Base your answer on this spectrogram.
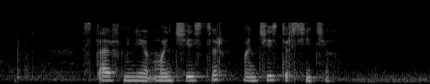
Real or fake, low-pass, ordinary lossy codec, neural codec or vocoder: fake; 7.2 kHz; Opus, 32 kbps; codec, 24 kHz, 6 kbps, HILCodec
